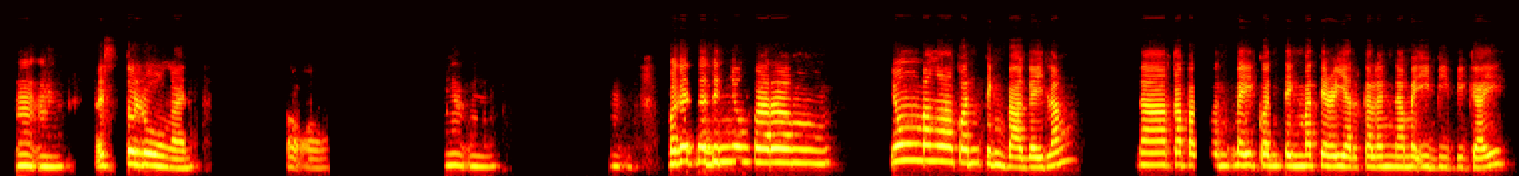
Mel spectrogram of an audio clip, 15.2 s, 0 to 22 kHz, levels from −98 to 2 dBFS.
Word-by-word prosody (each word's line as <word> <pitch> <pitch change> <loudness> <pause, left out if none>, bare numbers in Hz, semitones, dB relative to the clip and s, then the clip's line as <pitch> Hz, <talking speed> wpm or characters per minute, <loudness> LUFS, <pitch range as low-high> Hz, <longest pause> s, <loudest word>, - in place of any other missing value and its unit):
Mm. 235 -2 -1 0.3
Ta's 245 - -1
tulungan. 235 -7 +2 0.9
Oo. 200 +1 -13 1.2
Mm. 240 -3 -8 1.1
Mm. 235 -1 -14 0.4
Maganda 330 +2 +4
din 330 +1 +1
yung 330 -1 0
parang 315 -1 +5 1.0
yung 360 +2 +5
mga 345 -2 +2
konting 300 -4 0
bagay 220 -1 0
lang 275 +9 -2 0.7
na 265 0 +3
kapag 265 -1 -1 0.4
may 260 0 +2
konting 245 -1 0
material 240 -2 +1
ka 230 - 0
lang 225 0 -1
na 225 - -1
maibibigay. 220 +3 -4
250 Hz, 95 wpm, -18 LUFS, 230-295 Hz, 1.2 s, parang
